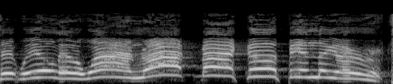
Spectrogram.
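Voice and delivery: high, long-drawn chanted cry; preaching climax shout. Real, not acted. Preacher declaring the body returns to earth, climactic shout. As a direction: stretch it out high and ringing.

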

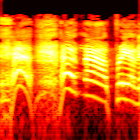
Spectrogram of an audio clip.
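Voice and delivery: ordinary talk, nothing marked

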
